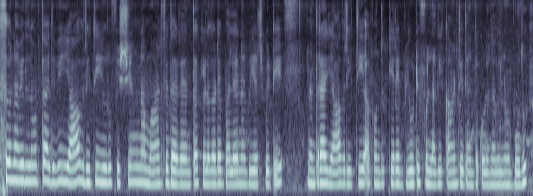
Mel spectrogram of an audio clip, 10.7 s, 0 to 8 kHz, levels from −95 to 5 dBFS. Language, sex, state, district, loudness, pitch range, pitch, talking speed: Kannada, female, Karnataka, Dakshina Kannada, -17 LUFS, 200-225 Hz, 205 Hz, 165 wpm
